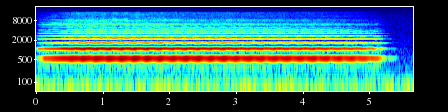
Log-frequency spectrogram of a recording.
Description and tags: violin arco vib C#4
violin arco vibrato
vibrato, violin, arco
